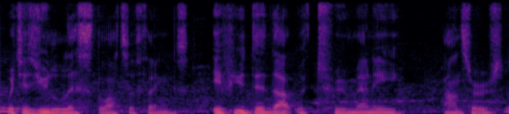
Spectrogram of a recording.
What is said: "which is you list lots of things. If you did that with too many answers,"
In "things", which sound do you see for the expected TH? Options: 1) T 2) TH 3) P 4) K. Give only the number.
2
